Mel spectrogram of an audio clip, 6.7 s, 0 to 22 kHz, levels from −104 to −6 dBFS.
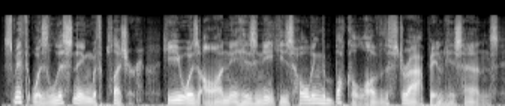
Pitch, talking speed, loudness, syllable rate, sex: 105 Hz, 170 wpm, -18 LUFS, 4.0 syllables/s, male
